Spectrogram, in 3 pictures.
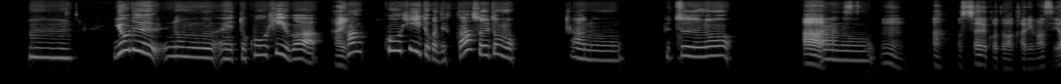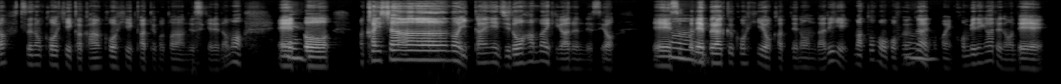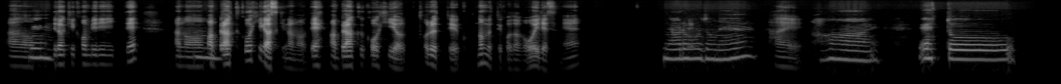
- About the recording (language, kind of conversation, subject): Japanese, advice, カフェインや昼寝が原因で夜の睡眠が乱れているのですが、どうすれば改善できますか？
- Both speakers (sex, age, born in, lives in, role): female, 55-59, Japan, United States, advisor; male, 35-39, Japan, Japan, user
- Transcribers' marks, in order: unintelligible speech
